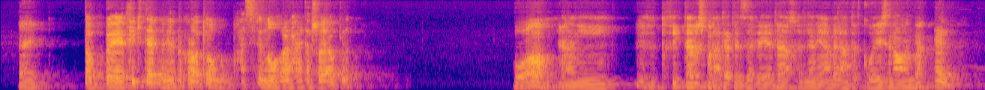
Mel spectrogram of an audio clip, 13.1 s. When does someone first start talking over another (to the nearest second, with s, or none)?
none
